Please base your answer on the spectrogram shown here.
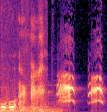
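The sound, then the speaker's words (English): A child's voice imitates a monkey with two loud, high-pitched squealing calls after a brief stretch of speech. “And what does a monkey say?”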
